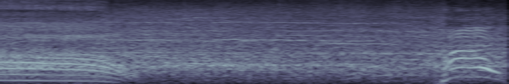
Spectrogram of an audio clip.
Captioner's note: crowd cheering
